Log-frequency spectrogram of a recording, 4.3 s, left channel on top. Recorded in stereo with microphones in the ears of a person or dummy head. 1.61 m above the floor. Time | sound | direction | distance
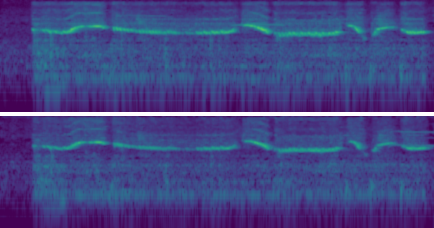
0.3 | a bird | 65° left (ahead or behind) | 2 m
